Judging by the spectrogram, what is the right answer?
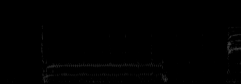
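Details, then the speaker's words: Overheated, partly melted BMW R1150RS with crank-no-start, key on: about a second of steady high fuel pump whine, a few clicks, then a short harsh ABS pump buzz; the fuel pump is getting power. Normal fuel pump prime and ABS self-test. "So you can hear the fuel pump at first, followed up by the ABS pump. Fuel pump, ABS pump. So the fuel pump is getting power."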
